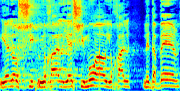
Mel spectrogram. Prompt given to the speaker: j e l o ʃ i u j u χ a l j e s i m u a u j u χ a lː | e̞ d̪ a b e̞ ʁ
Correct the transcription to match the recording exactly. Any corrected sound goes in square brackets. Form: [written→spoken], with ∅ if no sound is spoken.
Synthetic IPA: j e l o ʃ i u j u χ a l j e [s→ʃ] i m u a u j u χ a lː | e̞ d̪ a b e̞ ʁ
